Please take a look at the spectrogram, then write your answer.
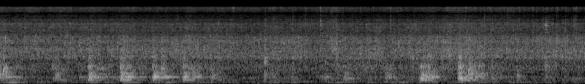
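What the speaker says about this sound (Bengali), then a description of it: "তো মশলাটাকে ভালো করে কষিয়ে নাও।" Spice masala fries in a pan over medium-low heat for a fish egg cake curry, a continuous sizzle broken by a series of soft rhythmic scrapes as a spoon stirs it.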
